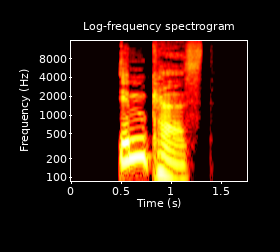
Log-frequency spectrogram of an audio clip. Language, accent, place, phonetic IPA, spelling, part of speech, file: German, Germany, Berlin, [ˈɪmkɐst], imkerst, verb, De-imkerst.ogg
- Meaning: second-person singular present of imkern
